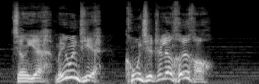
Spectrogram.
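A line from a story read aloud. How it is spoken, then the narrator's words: Two young men shouting. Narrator (Chinese): 两个小伙率先喊道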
